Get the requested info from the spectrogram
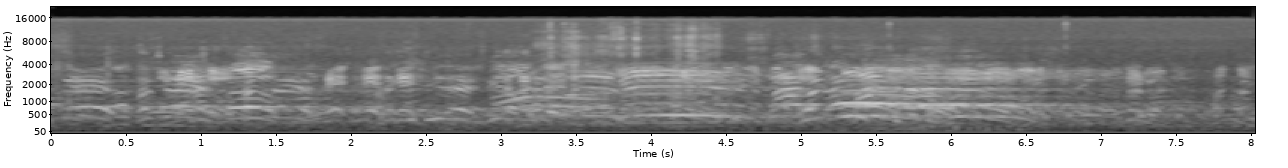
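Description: Several men shouting and calling over one another in Spanish, the on-field calls of rugby players around a ruck.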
